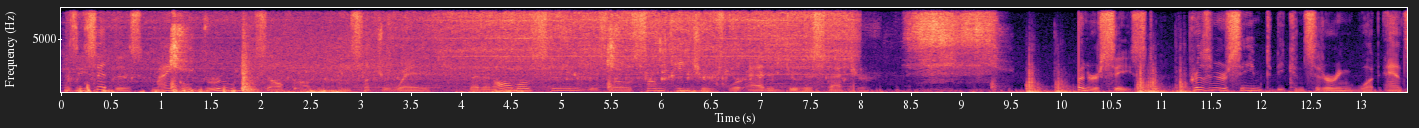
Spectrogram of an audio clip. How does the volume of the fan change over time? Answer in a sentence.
The loudness of the fan goes down.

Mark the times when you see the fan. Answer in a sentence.
You can hear the fan from 0.0 to 13.4 s.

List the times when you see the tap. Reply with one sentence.
The tap can be heard from 0.0 to 9.4 s.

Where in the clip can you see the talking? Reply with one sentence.
You can hear the talking from 0.0 to 8.1 s and from 10.2 to 13.4 s.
